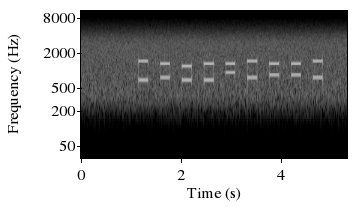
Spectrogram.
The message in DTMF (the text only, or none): 351206886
